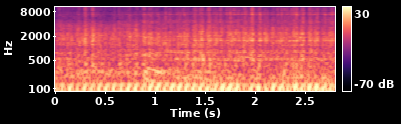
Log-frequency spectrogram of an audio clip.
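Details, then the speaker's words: Yamaha Sniper 155 at 56,600 km with check-engine light on; rough idle with a fast, light ticking rattle riding over the exhaust beat. Mechanic first hoped for a loose tensioner, then suspects a failed cam bearing, or something on the magneto side. "Samahan tunog oh. Parang hindi ko maintindihan kung nasaan ang problema. Parang sira ang cam bearing, parang sira ang tawag dito sa may magneto."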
